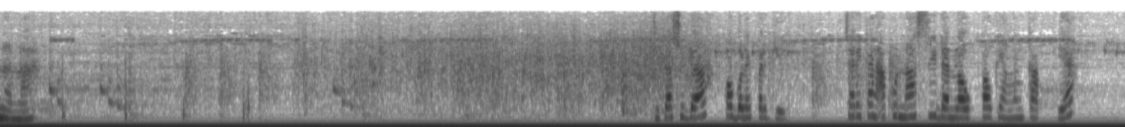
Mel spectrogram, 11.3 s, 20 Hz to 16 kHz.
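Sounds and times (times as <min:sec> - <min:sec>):
speech: 0:00.0 - 0:00.5, 0:06.6 - 0:10.9
warm water poured into a bathroom water container: 0:02.9 - 0:07.2.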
